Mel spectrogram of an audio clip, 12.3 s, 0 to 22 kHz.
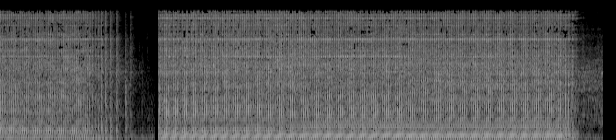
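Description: VEVOR 2200 W electric demolition jackhammer breaking up a concrete slab, a loud rapid pounding. It dies away about two seconds in, starts again abruptly a second later, and runs steadily until it winds down near the end.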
